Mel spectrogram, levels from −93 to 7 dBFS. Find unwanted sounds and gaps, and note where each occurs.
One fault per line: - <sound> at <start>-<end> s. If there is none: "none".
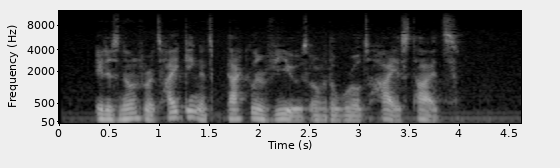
- dropout at 1.5-1.7 s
